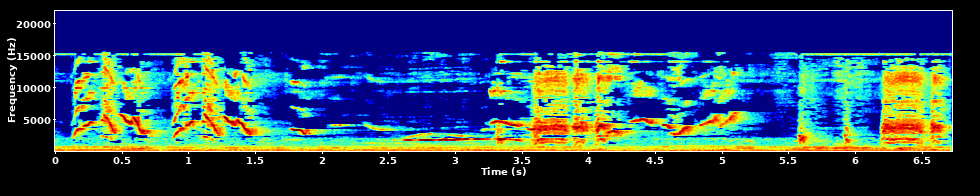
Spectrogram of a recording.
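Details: Oriental magpie-robin singing persistently, used to provoke a silent magpie-robin into song. Loud sweeping whistles and harsh squawky bursts over steady background hum and noise.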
